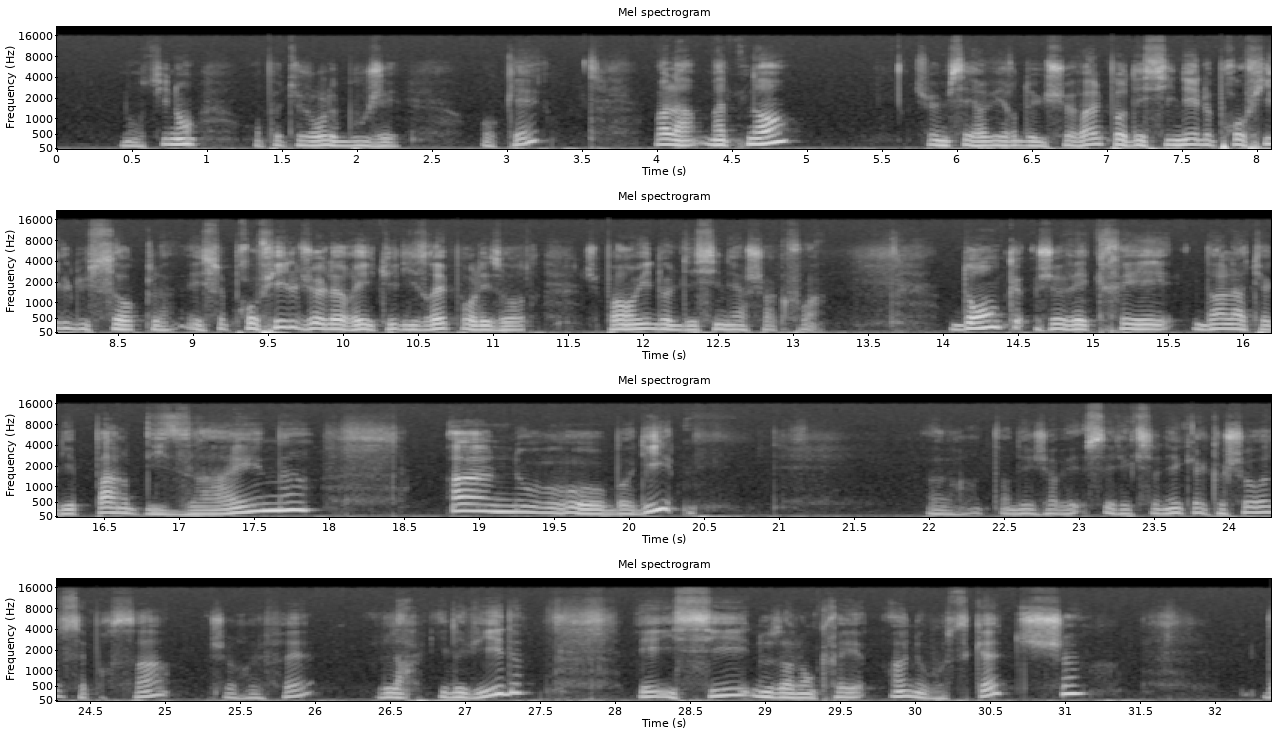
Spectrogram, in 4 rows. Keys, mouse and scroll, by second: 3.1 click, 4.6-5.7 middle drag, 16.1 click, 16.8 click, 18.3 click, 20.3 click, 22.7 click, 24.1 click, 24.8 click, 25.7 click, 30.9 click.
